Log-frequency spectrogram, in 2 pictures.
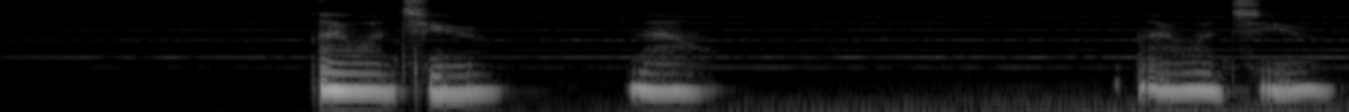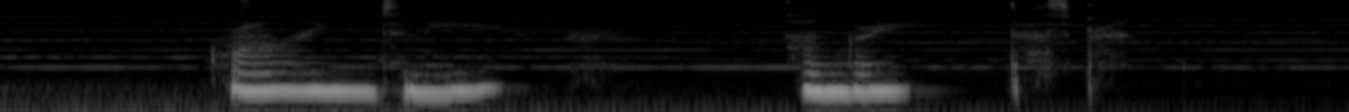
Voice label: [F4A] [fantasizing][desire][teasing][switching][giggling]; softly spoken; soundscape; Give it to me. Give In to me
